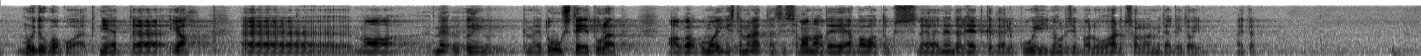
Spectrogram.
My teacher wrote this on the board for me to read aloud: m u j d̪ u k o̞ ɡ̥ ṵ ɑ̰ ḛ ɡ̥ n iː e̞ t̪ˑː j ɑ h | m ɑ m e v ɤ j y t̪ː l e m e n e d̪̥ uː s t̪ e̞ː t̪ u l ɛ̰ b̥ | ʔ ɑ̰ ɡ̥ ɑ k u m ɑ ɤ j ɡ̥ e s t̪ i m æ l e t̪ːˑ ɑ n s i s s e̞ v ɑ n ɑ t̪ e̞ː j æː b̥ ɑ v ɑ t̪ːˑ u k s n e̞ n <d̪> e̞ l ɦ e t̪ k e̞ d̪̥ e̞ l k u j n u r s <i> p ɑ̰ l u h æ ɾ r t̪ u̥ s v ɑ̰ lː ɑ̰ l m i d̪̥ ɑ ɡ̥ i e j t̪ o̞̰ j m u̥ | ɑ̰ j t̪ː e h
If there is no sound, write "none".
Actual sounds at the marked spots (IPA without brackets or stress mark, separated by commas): d̪, i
